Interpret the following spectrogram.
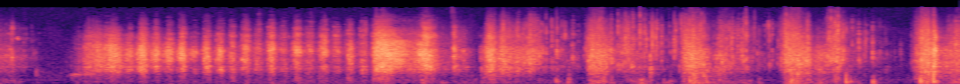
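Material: Silicone.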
